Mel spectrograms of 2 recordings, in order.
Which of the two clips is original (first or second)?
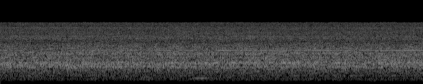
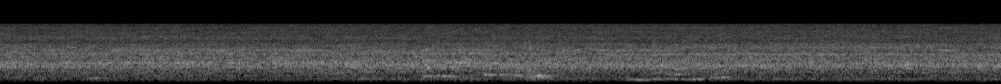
first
